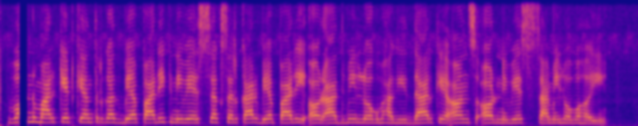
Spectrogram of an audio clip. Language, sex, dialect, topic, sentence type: Magahi, female, Central/Standard, banking, statement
